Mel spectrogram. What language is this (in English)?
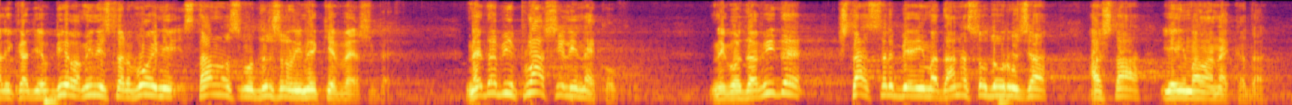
Serbian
